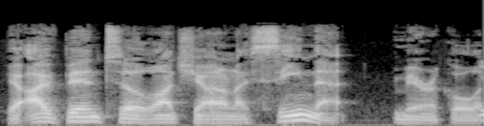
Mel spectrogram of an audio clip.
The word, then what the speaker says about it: Lanciano: But what we see, the first one is Lanciano, or Lanciano is the proper pronunciation,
